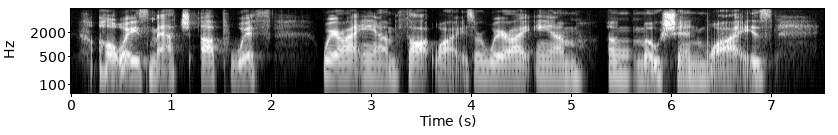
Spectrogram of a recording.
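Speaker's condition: No condition

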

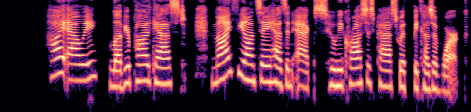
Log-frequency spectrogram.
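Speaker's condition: No condition

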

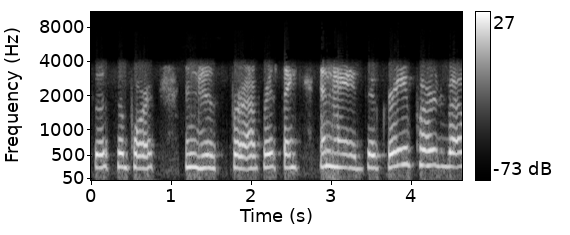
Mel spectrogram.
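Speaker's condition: ALS; diagnosed a while back

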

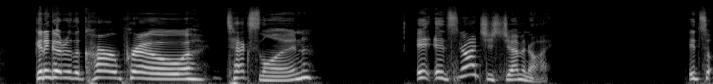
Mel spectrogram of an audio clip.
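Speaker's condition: No condition

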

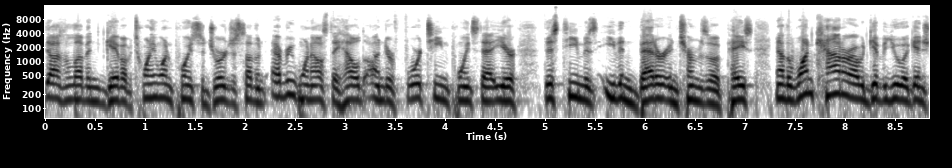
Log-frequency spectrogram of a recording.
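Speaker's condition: No condition

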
